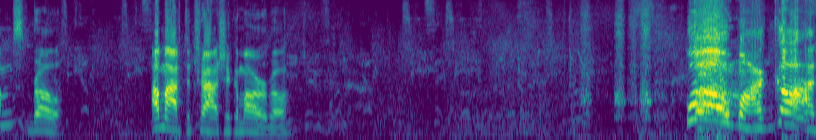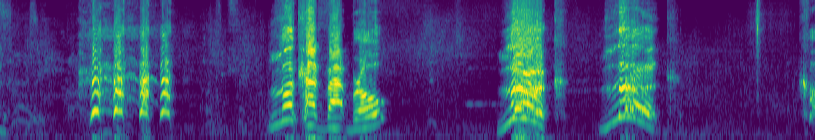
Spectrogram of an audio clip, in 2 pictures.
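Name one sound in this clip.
Blows and magic blasts crash and whoosh in a fast fight.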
